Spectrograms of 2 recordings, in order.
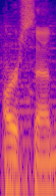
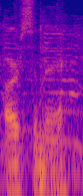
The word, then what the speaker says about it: Arsène: But, funny that you bring up Lupin the Third King franchise, because isn't it Arsène Lupin?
